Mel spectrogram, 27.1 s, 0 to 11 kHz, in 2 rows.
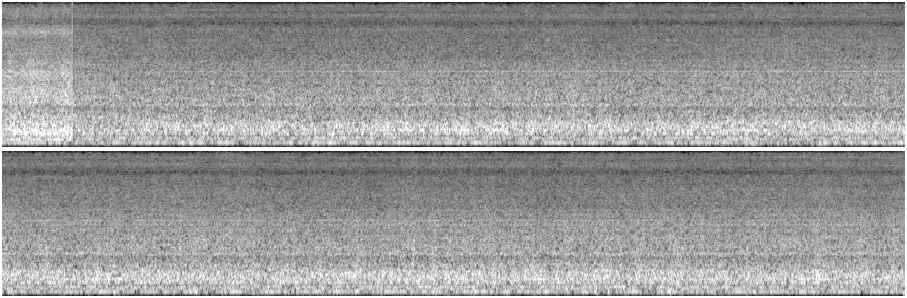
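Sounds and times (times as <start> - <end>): compressor hum: 0.0 - 1.1
fans rushing air: 0.0 - 1.1.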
